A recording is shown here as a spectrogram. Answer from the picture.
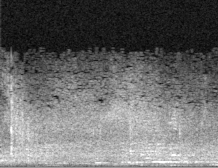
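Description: Faint, steady ice-rink arena ambience: an even low hiss with faint distant voices.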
